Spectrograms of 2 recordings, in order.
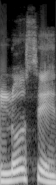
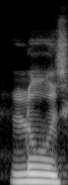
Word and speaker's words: lose: LOSE, तो इसे क्या पढ़ना है, लो से नहीं, इसे पढ़ना है लूज।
